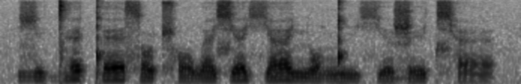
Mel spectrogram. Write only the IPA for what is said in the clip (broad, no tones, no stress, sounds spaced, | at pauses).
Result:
ɮ i ɡ͡ǀ ɛ ǃ ɛ s ɔ ʈ͡ʂʰ ɔ w æ ɕ ɛ ç æ ɲ ɔ ŋ͡ǃ i ç ɪ ʐ ɪ t͡ɕʰ æ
